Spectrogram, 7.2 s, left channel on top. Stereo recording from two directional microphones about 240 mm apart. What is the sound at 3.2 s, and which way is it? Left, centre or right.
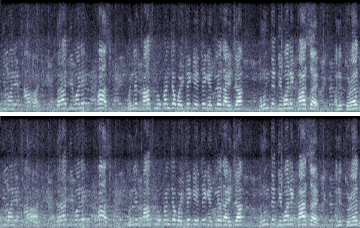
Speech, left.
